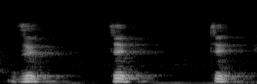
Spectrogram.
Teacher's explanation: 닿았다가 떨어지면서 마찰되는 소리다. 이게 지읒 발음이다.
